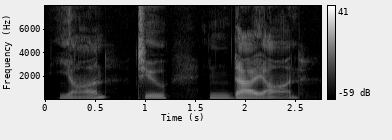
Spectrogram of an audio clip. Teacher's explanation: you have to bring in that D sound in front of the vowel sound that was previously dropped and put in your pronoun prefix ahead of that.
